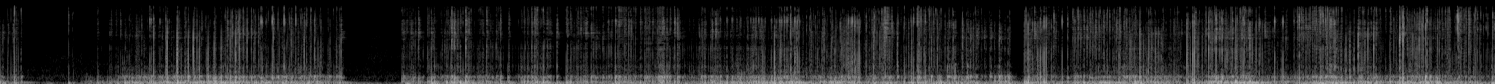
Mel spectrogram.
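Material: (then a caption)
Metal mesh. Very long acrylic nails scratch directly across the bare, hollow metal wire-mesh grille of a large USB condenser microphone with a rhinestone-decorated pink body. The result is a dense, continuous scratching and rustling dominated by heavy low rumble, with thin bright crackle on top. It drops briefly near the start and again around the four-second mark.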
